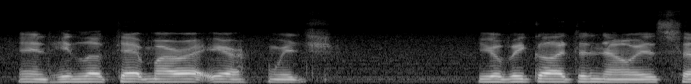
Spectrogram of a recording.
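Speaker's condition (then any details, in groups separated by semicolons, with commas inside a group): Brain injury (brain shearing)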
